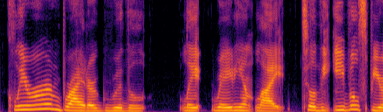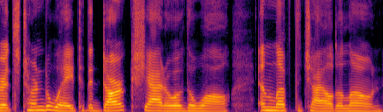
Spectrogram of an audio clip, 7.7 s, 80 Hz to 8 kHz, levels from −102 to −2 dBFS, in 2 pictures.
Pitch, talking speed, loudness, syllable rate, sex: 210 Hz, 195 wpm, -21 LUFS, 5.6 syllables/s, female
